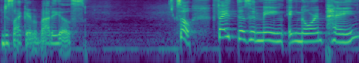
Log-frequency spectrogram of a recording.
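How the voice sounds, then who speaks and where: A woman speaks at a moderate pace in an animated tone. Her loudness stays very even over noticeable background noise. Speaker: podcast host and wellness coach. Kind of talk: solo podcast monologue.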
